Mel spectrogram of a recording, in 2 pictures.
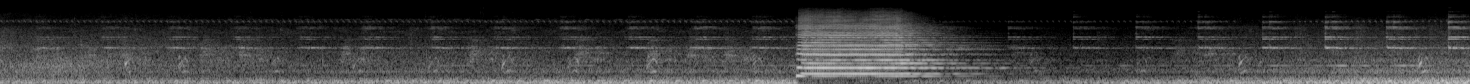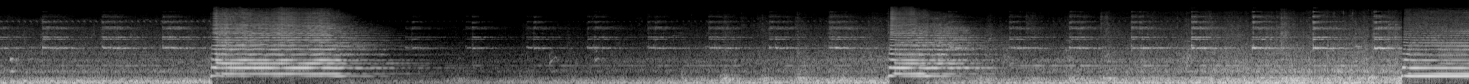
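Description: Diesel freight locomotives of the Finger Lakes Railway approaching and passing, with a steady engine rumble that grows louder as they near. A multi-chime air horn sounds four times: two long blasts, a short one, then a long one starting near the end, the standard long-long-short-long grade-crossing warning.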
